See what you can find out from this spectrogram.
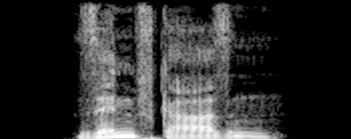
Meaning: dative plural of Senfgas
- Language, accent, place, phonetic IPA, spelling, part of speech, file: German, Germany, Berlin, [ˈzɛnfˌɡaːzn̩], Senfgasen, noun, De-Senfgasen.ogg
